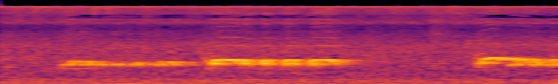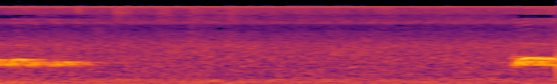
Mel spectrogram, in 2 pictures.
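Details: Javanese zebra dove (perkutut) song for counting its beats, used as a lure to set other birds singing: three soft, pulsed cooing trills, each under a second, the second and third beginning with a short higher note, over a quiet hiss.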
